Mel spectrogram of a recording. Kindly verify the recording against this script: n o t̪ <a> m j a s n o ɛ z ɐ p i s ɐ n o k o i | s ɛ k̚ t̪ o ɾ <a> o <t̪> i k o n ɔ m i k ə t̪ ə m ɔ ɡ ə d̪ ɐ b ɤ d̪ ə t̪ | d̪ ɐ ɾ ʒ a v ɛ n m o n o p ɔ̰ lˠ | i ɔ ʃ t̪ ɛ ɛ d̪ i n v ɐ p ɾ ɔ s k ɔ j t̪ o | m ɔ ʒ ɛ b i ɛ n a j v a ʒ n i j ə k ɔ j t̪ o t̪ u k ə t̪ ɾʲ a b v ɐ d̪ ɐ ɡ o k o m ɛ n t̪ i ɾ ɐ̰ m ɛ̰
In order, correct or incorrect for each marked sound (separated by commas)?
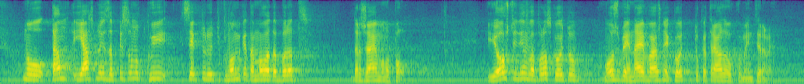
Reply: correct, incorrect, correct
